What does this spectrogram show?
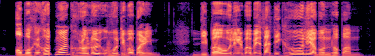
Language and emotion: Assamese, happy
